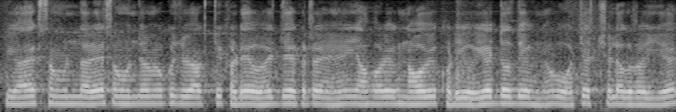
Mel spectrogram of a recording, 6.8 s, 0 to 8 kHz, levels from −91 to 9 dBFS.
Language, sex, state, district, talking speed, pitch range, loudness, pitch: Hindi, male, Haryana, Rohtak, 275 wpm, 145-150 Hz, -16 LUFS, 145 Hz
